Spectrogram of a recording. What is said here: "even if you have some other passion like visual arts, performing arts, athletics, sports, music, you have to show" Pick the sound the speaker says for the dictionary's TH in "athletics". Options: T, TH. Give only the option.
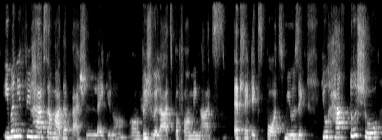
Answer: T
